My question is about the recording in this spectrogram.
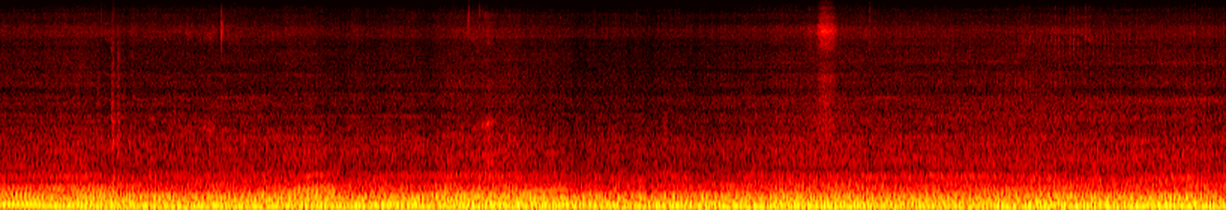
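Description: Harley-Davidson Street Glide Special's Milwaukee-Eight V-twin engine running steadily at low road speed, heard from the rider's seat.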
